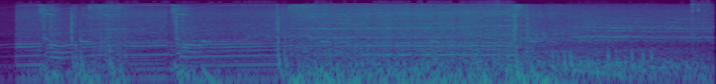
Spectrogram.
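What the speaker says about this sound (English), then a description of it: "all you will then have to do is like drift back and forth, and of course use your nitrous" A car drifting in The Crew Motorfest racing game, engine roaring steadily with rising and falling revs and continuous tire squeal as it slides back and forth.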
